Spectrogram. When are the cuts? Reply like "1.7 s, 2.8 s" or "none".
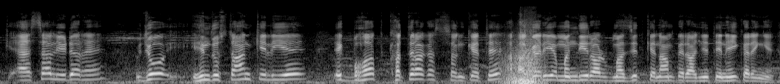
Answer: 5.1 s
